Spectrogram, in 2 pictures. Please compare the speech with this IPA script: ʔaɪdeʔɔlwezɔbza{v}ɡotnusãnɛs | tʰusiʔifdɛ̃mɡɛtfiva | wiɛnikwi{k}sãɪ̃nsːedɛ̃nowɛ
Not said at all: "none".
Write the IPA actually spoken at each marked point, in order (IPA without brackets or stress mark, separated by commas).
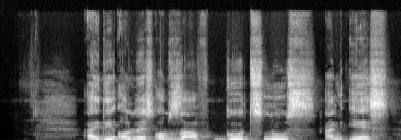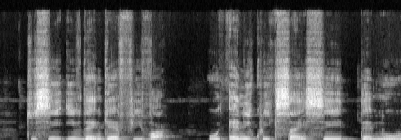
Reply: v, k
